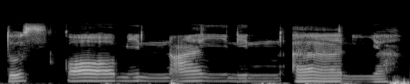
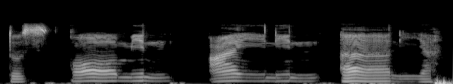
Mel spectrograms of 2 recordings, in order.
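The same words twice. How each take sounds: First: The words flow on without a pause. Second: There is a pause between min and ainin. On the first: The speaker calls it right. "dibaca mengalir namun suara nun atau tanwin dibaca dengan jelas" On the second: The speaker calls it wrong. "ada jeda di antara nun dan ain. Jangan sampai"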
